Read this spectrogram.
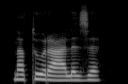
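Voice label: "naturales", female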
